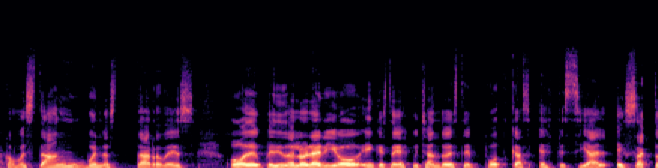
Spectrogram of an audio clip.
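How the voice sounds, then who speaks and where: A woman hosting a podcast, giving a playful, teasing introduction. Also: mid-range voice. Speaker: podcast host. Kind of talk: casual chat.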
